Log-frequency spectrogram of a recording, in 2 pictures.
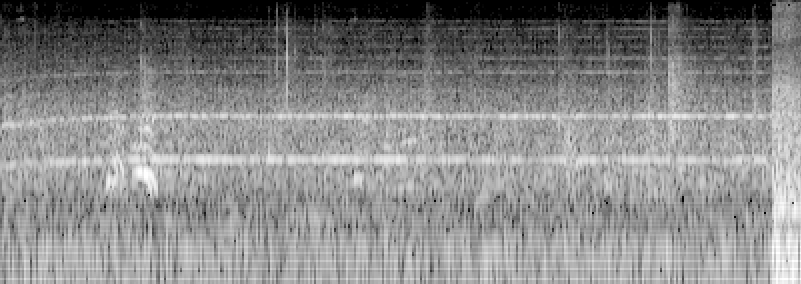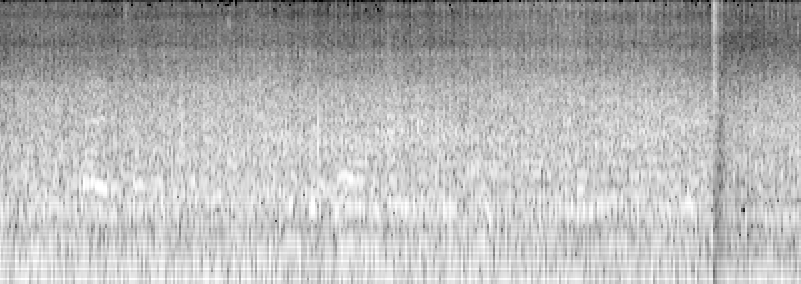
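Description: A burning wooden cottage crackling, with a steady high whine running under it. After a cut about eight seconds in, a fire engine drives up, its engine running loudly with a deep rumble.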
